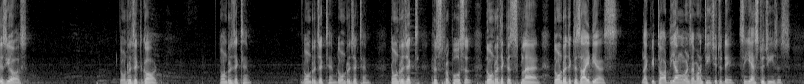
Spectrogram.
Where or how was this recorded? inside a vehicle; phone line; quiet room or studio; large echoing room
large echoing room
